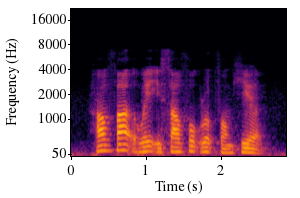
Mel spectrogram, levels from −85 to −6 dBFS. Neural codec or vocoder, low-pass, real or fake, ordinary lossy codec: vocoder, 22.05 kHz, 80 mel bands, Vocos; 7.2 kHz; fake; AAC, 32 kbps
